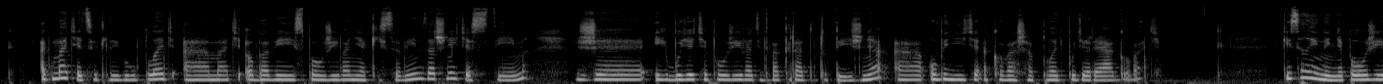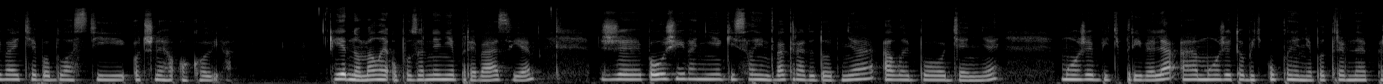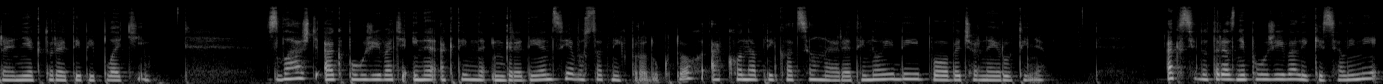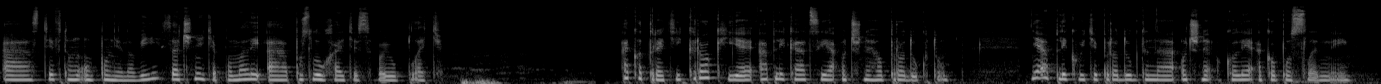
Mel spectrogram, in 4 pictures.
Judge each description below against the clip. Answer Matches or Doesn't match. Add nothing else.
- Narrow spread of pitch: Matches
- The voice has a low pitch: Doesn't match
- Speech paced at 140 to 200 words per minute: Doesn't match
